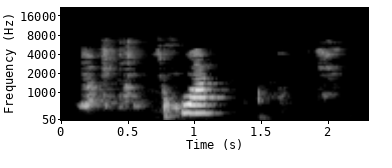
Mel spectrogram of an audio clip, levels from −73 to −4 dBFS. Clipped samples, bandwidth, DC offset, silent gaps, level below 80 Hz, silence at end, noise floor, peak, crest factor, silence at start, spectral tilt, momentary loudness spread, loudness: under 0.1%; 7.6 kHz; under 0.1%; none; -80 dBFS; 0.25 s; -50 dBFS; -6 dBFS; 20 dB; 0.15 s; -3.5 dB/octave; 18 LU; -23 LUFS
